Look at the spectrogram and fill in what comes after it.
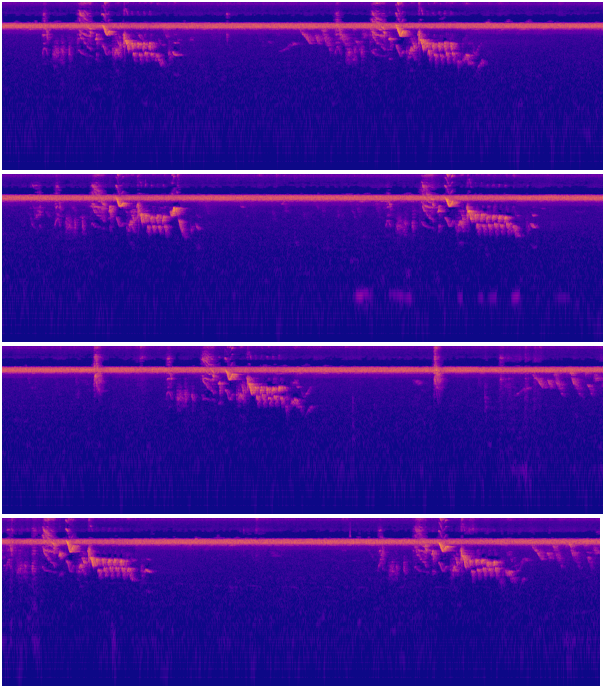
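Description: A songbird repeating a short, falling phrase about every four to five seconds, over a continuous high-pitched insect drone.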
